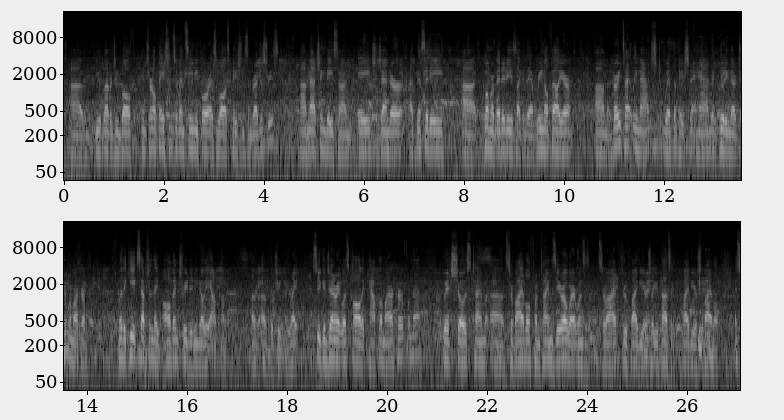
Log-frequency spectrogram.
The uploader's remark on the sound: LIVE from #HIMSS17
